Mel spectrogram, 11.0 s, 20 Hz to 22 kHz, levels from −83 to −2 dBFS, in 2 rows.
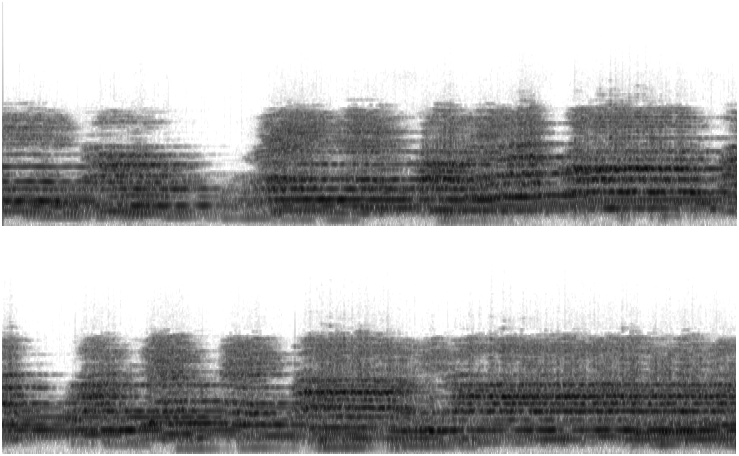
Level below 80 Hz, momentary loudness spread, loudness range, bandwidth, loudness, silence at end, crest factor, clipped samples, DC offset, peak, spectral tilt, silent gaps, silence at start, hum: -60 dBFS; 5 LU; 2 LU; 4.8 kHz; -10 LUFS; 0 s; 8 dB; under 0.1%; under 0.1%; -2 dBFS; -8 dB/octave; none; 0 s; none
